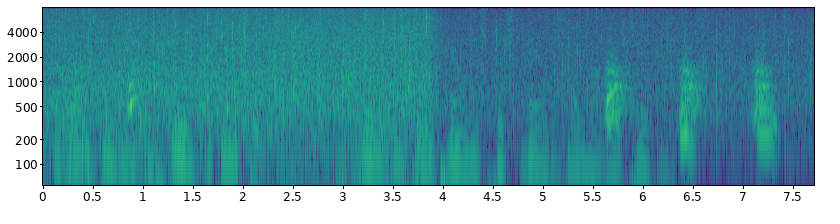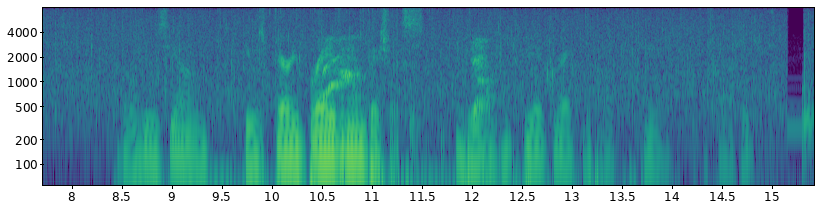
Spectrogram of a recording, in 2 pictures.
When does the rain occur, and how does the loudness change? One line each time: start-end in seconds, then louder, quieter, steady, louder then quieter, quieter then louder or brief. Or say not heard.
0.0-15.3 quieter.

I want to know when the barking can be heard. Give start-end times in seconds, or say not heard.
0.1-2.2, 5.6-7.3, 10.4-12.4.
